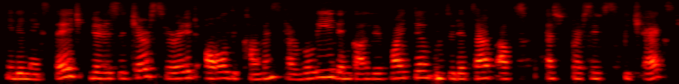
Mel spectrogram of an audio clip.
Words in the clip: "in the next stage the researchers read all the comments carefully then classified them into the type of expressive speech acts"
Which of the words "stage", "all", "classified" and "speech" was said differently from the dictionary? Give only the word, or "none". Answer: classified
